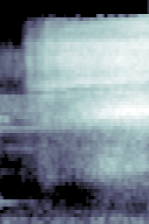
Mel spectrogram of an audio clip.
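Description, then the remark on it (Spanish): A drawn-out snake hiss, airy and sibilant, swelling steadily louder over a second and a half and heard on its own with no talking. “¡una serpiente! Silbo como la serpiente.”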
